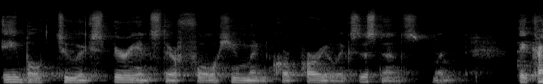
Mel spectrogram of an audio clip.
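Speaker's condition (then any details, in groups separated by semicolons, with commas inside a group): No condition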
